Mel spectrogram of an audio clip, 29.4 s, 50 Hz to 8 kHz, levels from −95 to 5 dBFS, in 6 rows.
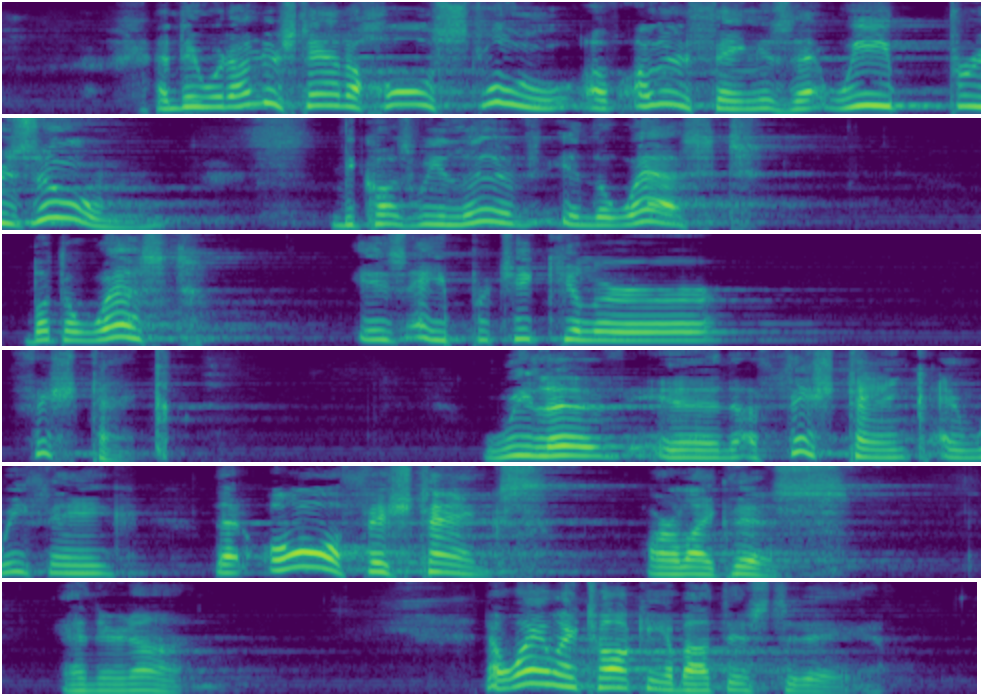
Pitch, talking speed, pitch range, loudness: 235 Hz, 110 wpm, 210-280 Hz, -22 LUFS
